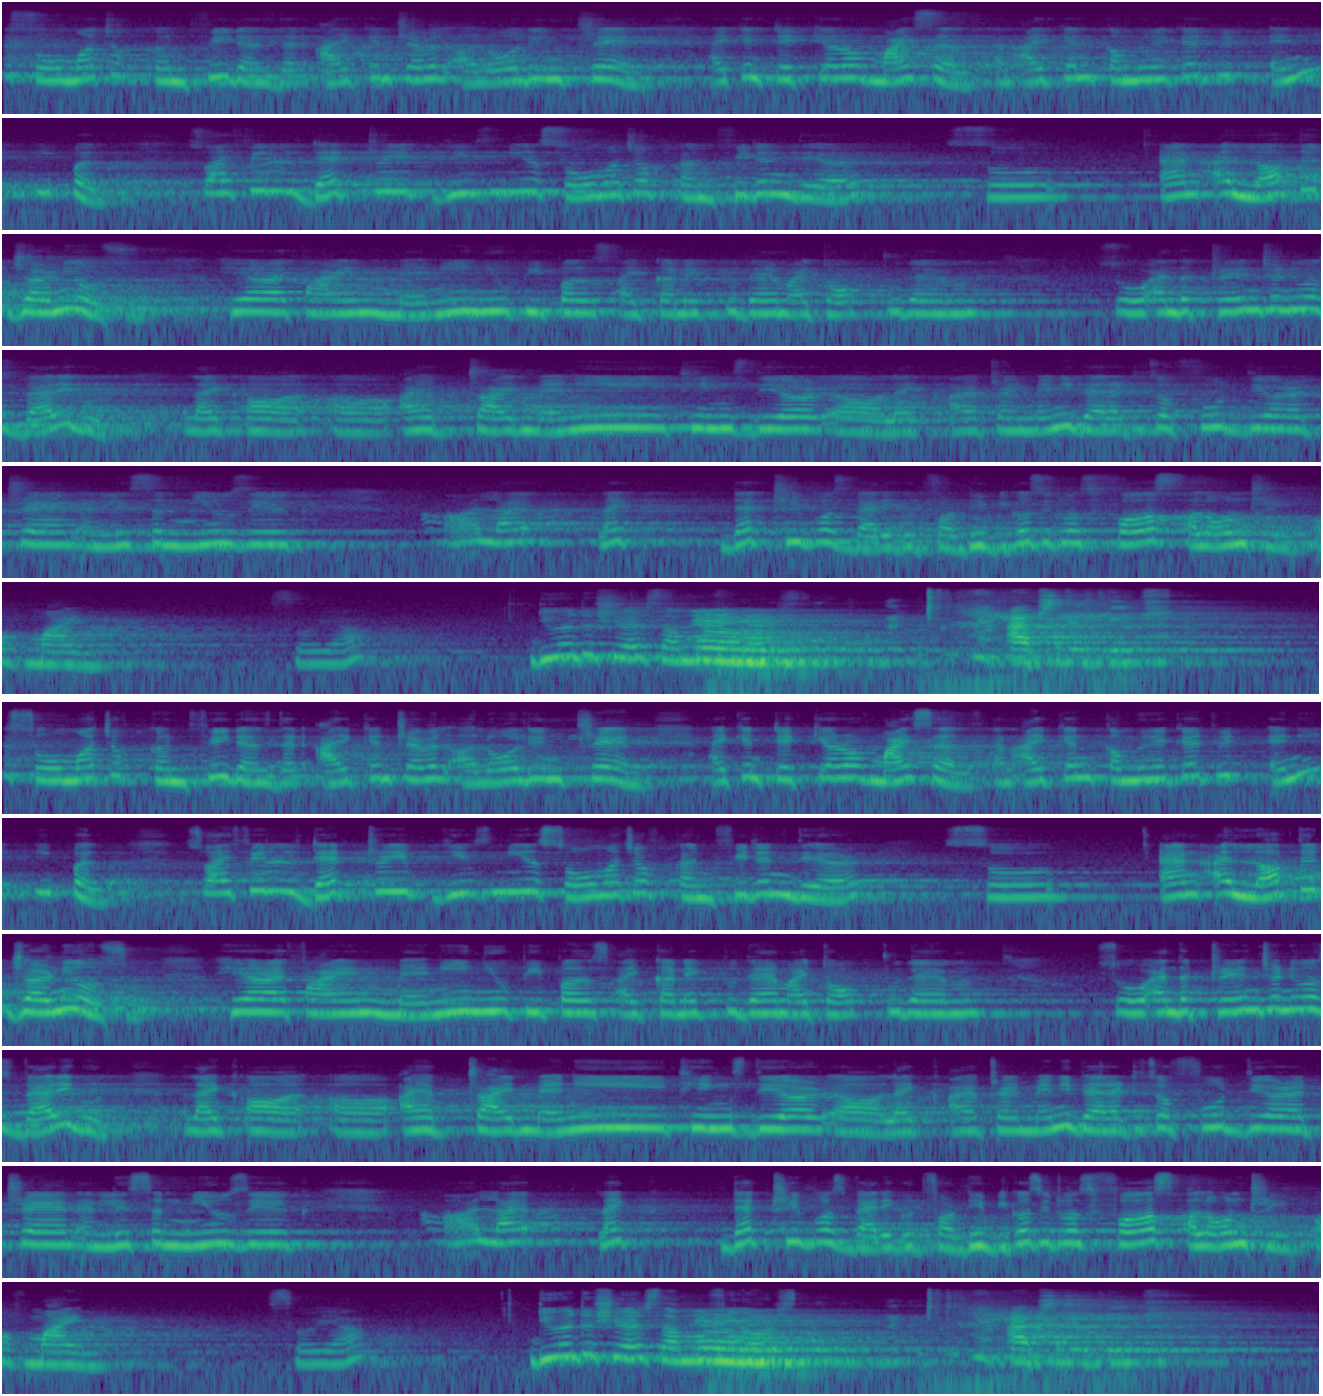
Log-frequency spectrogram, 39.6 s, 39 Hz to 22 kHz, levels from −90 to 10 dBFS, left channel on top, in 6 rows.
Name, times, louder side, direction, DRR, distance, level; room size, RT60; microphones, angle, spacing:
voice 1, 0.0-7.1 7.6-10.9 11.4-11.9 12.4-18.1 18.7-27.9 28.1-28.2 28.5-29.5 30.0-33.5 34.4-34.8 35.6-36.9, right 2 dB, 45° right, 11 dB, 0.8 m, -31 dB
voice 2, 36.4-36.9 37.6-38.8, left 1 dB, 30° left, 3 dB, 2.2 m, -26 dB
26.0 x 25.5 x 8.3 m, 2.9 s
head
